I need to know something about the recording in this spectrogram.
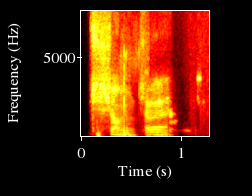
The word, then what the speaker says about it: Shang-Chi: He says it in one of the trailers, so it's Shang-Chi.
